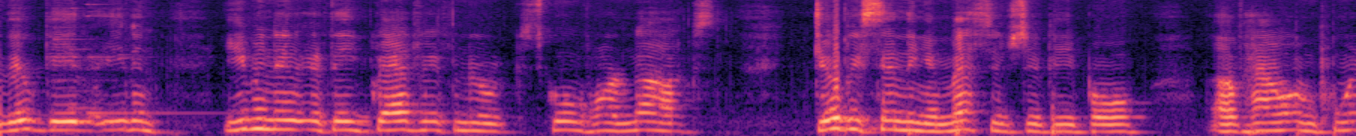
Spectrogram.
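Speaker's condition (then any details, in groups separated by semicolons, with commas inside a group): Cerebral palsy; speaks coherently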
